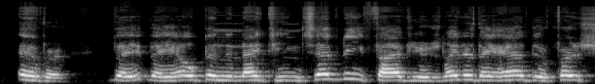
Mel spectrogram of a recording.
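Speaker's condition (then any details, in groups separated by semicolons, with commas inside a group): Cerebral palsy; wheelchair user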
